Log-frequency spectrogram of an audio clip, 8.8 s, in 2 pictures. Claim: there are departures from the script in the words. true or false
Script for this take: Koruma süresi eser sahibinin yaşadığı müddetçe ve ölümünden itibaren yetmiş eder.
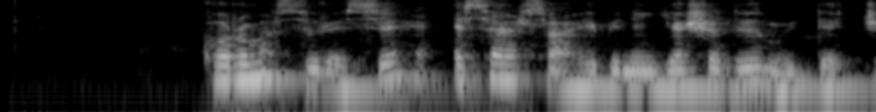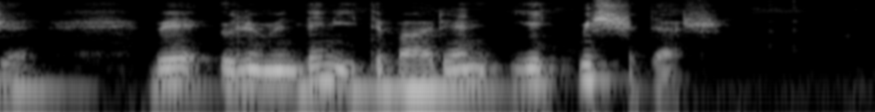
false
